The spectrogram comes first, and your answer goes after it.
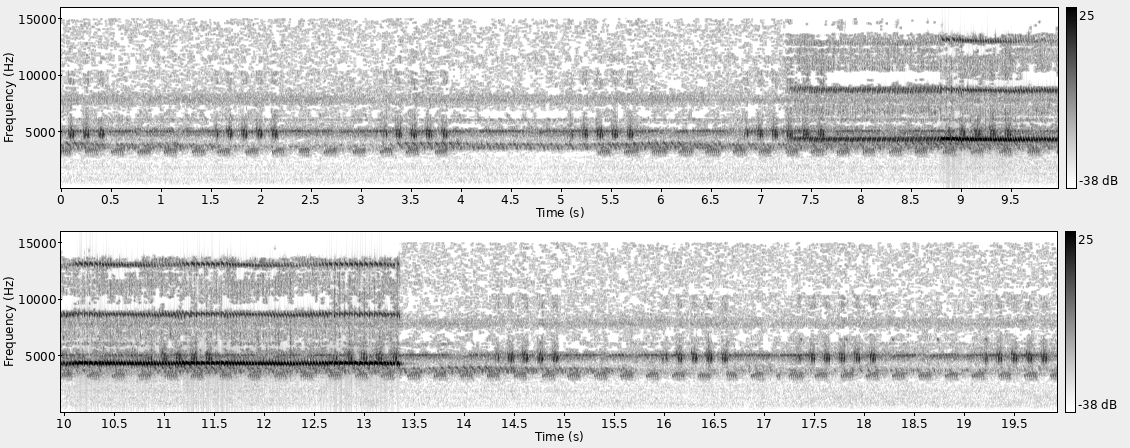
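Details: Insect chorus outdoors, with short pulsed chirps repeating roughly four per second throughout and a continuous shrill buzzing trill that enters midway, grows louder, then cuts off, leaving the rhythmic chirps again.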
